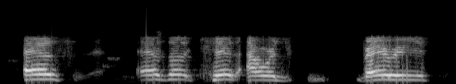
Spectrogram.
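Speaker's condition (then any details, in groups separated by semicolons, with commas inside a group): Cerebral palsy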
